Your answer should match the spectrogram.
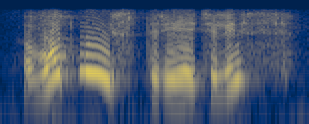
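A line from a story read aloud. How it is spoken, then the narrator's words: Cheerful. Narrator (Russian): весело сказал он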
